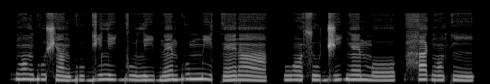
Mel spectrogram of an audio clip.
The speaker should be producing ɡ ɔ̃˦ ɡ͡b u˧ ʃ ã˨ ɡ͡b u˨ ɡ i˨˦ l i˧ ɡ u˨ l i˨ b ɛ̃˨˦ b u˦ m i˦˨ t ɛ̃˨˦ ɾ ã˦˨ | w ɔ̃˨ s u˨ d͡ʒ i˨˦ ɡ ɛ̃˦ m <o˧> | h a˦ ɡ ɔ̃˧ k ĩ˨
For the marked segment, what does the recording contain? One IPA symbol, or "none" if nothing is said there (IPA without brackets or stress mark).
o˧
